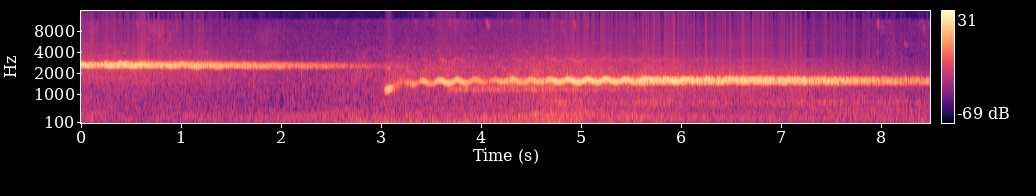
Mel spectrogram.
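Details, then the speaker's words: Racecar rewired from scratch while keeping the factory headlight harness: a steady high whistle from the starter that drops and warbles once the headlights come on; cause unknown, a different starter considered. "It's Whistling Dixie. The starter is, yeah, Whistling Dixie when the headlights are on."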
